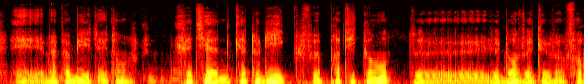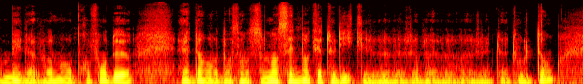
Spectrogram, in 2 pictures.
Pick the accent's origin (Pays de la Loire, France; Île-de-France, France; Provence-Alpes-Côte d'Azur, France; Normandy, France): Normandy, France; Saint-Hilaire-du-Harcouët; born there; je suis né en effet à Saint-Hilaire-du-Harcouët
